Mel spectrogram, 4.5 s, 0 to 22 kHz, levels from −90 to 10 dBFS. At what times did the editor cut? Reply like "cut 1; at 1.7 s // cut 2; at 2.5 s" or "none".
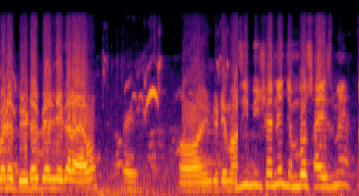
cut 1; at 3.0 s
